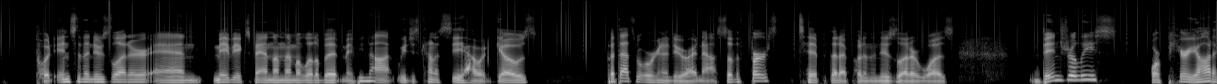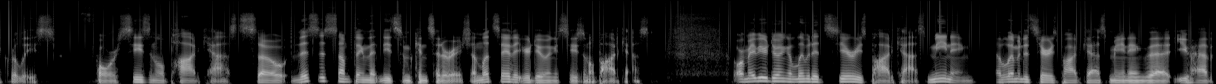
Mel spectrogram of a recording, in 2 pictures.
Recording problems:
crackle, like an old record; faint; 25 dB below the speech

